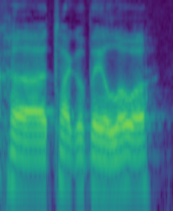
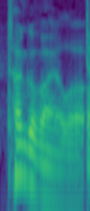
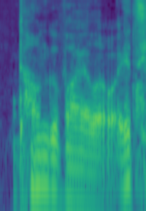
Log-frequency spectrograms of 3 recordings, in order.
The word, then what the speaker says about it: Tagovailoa: I mean, unless we broke Tagovailoa. – I did it! I said it right this time! – No, you didn't. – I didn't. – Tagovailoa. – Darn it. – Tagovailoa.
